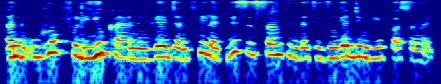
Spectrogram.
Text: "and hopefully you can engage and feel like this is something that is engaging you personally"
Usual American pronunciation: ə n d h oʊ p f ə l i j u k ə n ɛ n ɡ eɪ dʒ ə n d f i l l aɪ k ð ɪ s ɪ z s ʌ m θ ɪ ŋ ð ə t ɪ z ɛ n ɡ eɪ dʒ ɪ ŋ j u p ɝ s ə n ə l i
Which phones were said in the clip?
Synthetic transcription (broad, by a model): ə n d h oʊ p f ə l i j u k ə n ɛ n ɡ eɪ dʒ ə n d f i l l aɪ k ð ɪ s ɪ z s ʌ m θ ɪ ŋ ð ə t ɪ z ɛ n ɡ eɪ dʒ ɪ ŋ j u p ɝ s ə n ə l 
